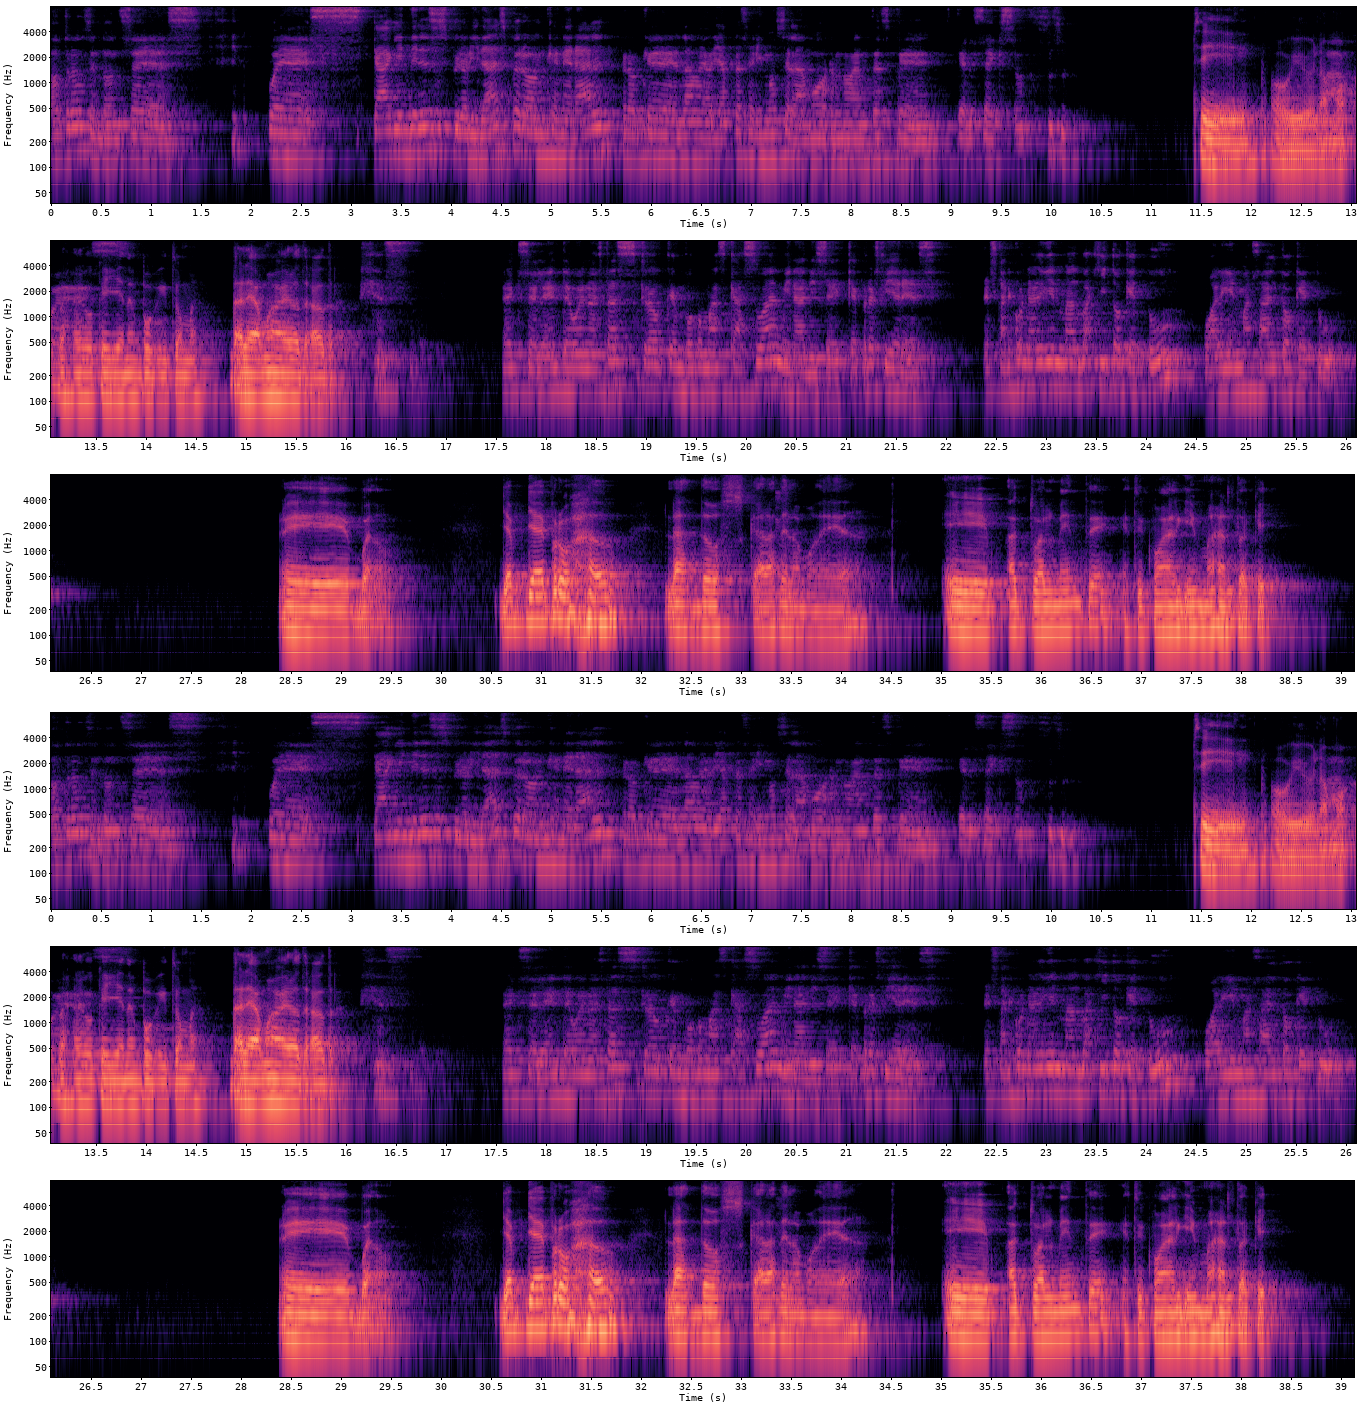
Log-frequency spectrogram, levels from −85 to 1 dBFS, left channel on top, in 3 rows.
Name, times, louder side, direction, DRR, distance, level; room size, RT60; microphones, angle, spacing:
voice 1, 0.0-10.3 12.7-13.8 16.1-16.8 17.6-22.0 22.4-26.0 33.3-33.7, left 2 dB, 75° left, 1.3 m, -41 dB
voice 2, 11.4-14.6 14.8-15.9 28.4-29.5 30.6-31.8 32.2-34.2 35.0-38.2, right 1 dB, 15° right, 0.4 m, -25 dB
15.5 x 6.4 x 7.0 m
head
